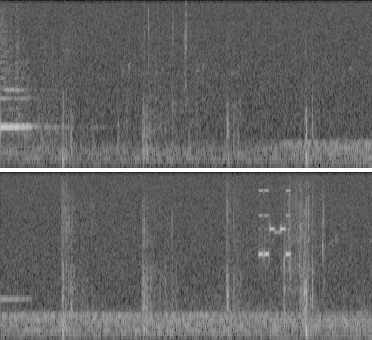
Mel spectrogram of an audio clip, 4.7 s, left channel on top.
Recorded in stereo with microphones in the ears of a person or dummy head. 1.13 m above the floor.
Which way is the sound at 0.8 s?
80° right.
